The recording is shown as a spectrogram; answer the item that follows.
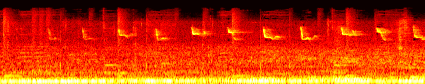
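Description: A small bird calling a steady series of short, sharp high notes, about three a second, each dropping quickly in pitch, over a steady low hum.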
